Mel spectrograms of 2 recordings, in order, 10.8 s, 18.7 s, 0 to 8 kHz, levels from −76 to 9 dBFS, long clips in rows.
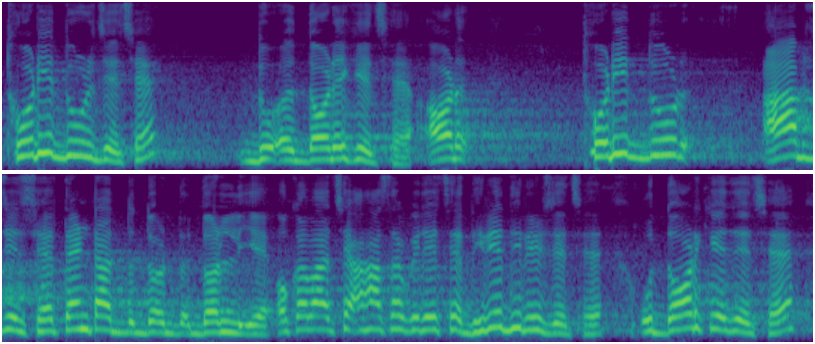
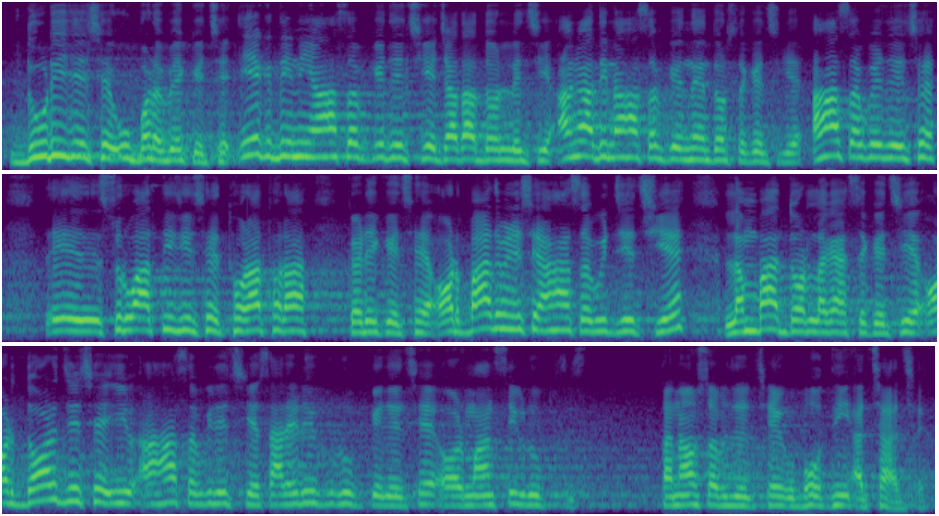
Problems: background sounds at intervals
